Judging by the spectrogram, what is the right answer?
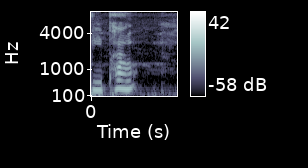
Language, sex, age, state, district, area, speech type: Bodo, female, 60+, Assam, Kokrajhar, rural, read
